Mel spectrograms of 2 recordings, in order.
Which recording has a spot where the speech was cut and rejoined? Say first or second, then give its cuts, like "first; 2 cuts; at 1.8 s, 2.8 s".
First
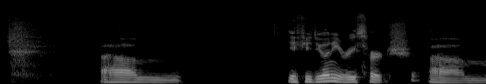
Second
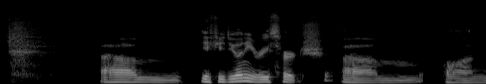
second; 1 cut; at 1.9 s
